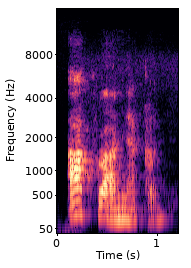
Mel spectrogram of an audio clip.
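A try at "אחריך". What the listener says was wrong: Achranecha. It's a double ch. Achranecha.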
